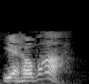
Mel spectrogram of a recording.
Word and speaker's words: Jehovah: So you see J-E-H-O-V-A-H. And it's pronounced Yehovah. And we say Jehovah. It's a hybrid name, combining the vowels with the tetragrammaton. That's where Jehovah comes from.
